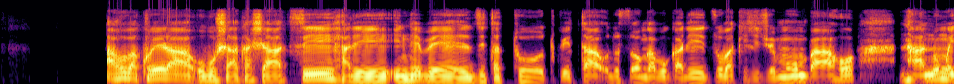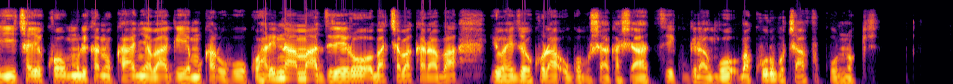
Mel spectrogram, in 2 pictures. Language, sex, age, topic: Rundi, male, 36-49, education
